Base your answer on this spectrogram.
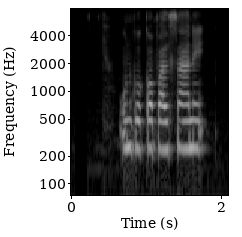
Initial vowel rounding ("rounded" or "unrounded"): rounded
